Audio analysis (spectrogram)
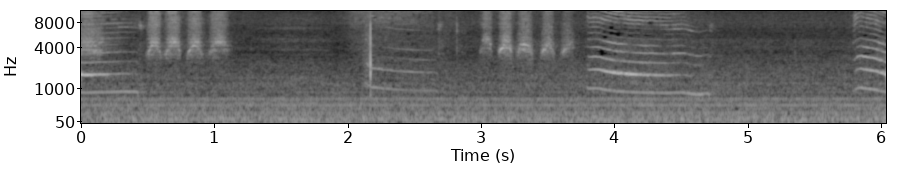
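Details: Shy, very hungry stray kitten living on the street gives high, falling meows, four spaced across a few seconds, over a steady low hum with bursts of rapid high-pitched rattling clicks in between.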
